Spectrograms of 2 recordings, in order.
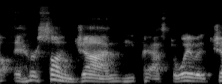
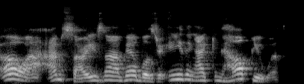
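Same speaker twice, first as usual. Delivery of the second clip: put-on overly polite, friendly manner. Retelling taking a call for an unavailable colleague, mock overly polite and friendly. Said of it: "I'm being like overly polite and friendly".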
